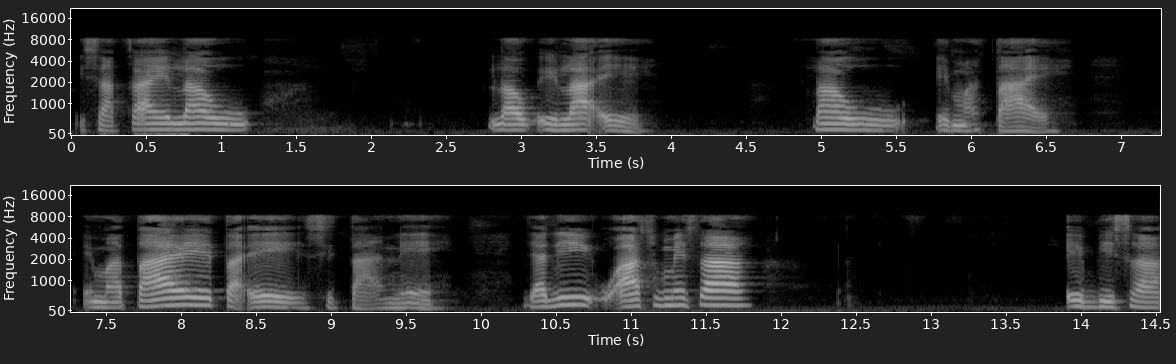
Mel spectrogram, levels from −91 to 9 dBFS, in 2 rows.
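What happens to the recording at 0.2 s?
At 0.2 s a filter in the processing chain is being restarted on every block. It discards its internal state at each block boundary and begins again from silence, so every block opens with a small transient. Here those blocks arrive every 5 ms, and from 0.0 to 0.8 s the repeated transients merge into a buzz at about 200 Hz that sits on the speech and rises and falls with its level.

The same moment also carries damage that is likely from MP3 compression, present through the whole recording. The encoder appears to have been starved of bits, which fits a low bitrate of around 47 kbps. To cope, it has zeroed weak frequency lines that then switch on and off from frame to frame. The result is plainly audible: watery speech with swirling texture and smeared consonant attacks.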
